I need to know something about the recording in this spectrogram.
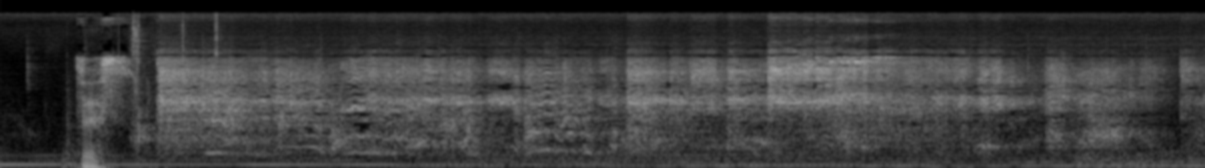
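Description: A crackly, garbled recording plays from an old tape.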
